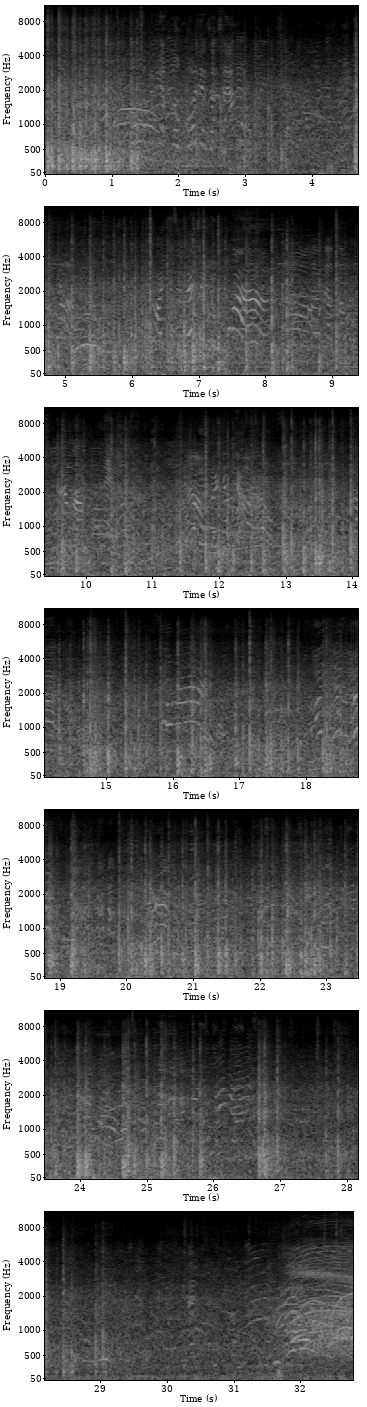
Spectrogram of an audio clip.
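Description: Aerial fireworks display: shells bursting overhead in a rapid, continuous run of bangs and crackles, thinning out near the end.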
